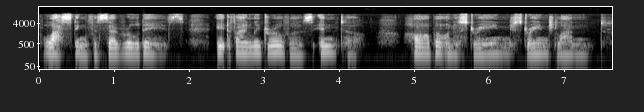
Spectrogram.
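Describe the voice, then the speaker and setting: Woman storyteller, dark husky voice, hushed and unhurried, slips into whispers. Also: lowish voice, steady tone. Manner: slow, hushed, with whispered passages and casual asides. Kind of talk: reading a folktale aloud in first person.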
